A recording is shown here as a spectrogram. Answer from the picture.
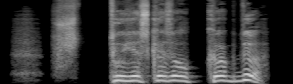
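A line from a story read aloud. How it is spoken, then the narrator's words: Breathless, strained words. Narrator (Russian): выдавил из себя Тайвей, с трудом отдышавшись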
